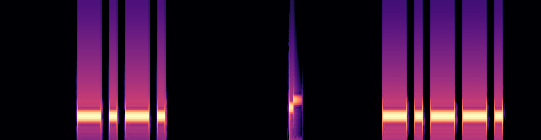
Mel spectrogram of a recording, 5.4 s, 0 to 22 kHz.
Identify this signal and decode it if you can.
Morse code, heard as a keyed tone, about 15 wpm, 700 Hz. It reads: C <KN>
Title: Single Character (Letter:Number:Punctuation:Prosign) Alt 15wpm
